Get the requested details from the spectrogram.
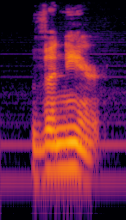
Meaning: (noun) A thin decorative covering of fine material (usually wood) applied to coarser wood or other material
- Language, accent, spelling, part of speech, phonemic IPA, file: English, US, veneer, noun / verb, /vəˈnɪɹ/, En-us-veneer.ogg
